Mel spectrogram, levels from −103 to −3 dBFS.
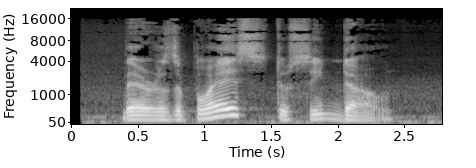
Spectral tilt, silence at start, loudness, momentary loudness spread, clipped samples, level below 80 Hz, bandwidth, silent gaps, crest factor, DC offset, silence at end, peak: -5 dB/octave; 0.25 s; -20 LUFS; 10 LU; under 0.1%; -46 dBFS; 16.5 kHz; none; 16 dB; under 0.1%; 0.05 s; -4 dBFS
